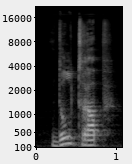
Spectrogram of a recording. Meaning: goal kick
- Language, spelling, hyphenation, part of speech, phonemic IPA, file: Dutch, doeltrap, doel‧trap, noun, /ˈdul.trɑp/, Nl-doeltrap.ogg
